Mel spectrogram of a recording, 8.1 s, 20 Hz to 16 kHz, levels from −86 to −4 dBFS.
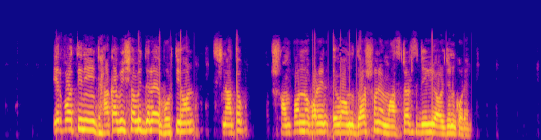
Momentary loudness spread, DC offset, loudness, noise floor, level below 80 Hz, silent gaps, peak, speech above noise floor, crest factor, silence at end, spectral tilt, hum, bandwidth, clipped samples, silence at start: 10 LU; under 0.1%; -13 LUFS; -85 dBFS; -46 dBFS; none; 0 dBFS; 74 dB; 12 dB; 1.05 s; -7.5 dB/octave; none; 7.4 kHz; under 0.1%; 0.8 s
